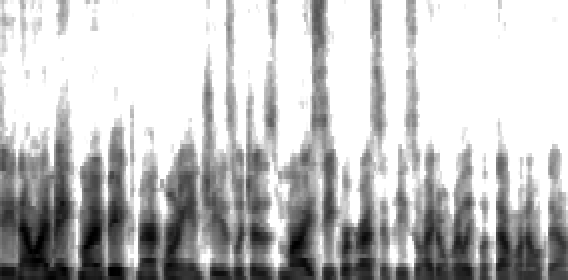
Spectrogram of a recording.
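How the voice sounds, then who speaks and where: A woman with a strong Boston accent talks at a fairly quick pace in a bright, sharp tone and a fairly low pitch. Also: ordinary pitch variation, hardly any pauses. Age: 40s. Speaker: YouTuber. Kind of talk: casual chat.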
